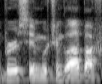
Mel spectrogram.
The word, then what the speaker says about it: Borussia Mönchengladbach: So NYCFC proposes, so the team Borussia Mönchengladbach from Germany.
